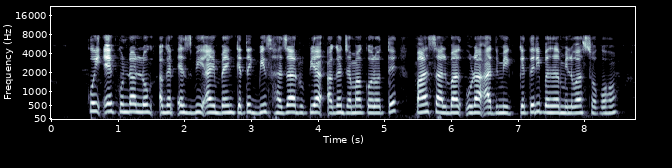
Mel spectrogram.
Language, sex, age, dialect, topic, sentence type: Magahi, female, 25-30, Northeastern/Surjapuri, banking, question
